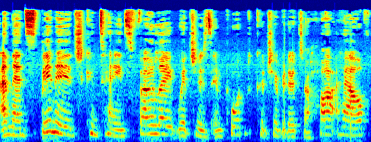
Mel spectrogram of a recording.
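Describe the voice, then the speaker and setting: In an American accent, a woman speaks at a fairly high pitch with ordinary pitch variation over noticeable background noise. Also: moderate pace. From England. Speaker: color healer and spiritual coach. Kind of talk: live online talk. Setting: live video stream.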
